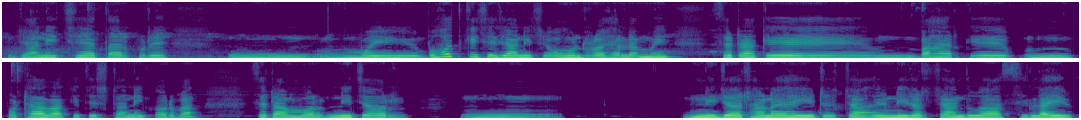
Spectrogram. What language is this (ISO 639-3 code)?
ori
